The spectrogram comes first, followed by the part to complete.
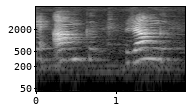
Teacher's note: अनुस्वार के उच्चारण में वायु केवल नासिका से निकलती है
